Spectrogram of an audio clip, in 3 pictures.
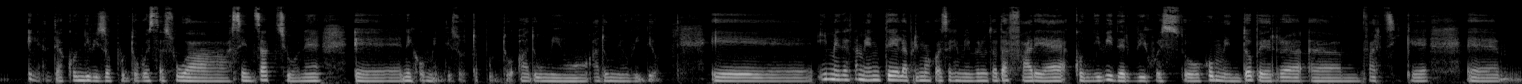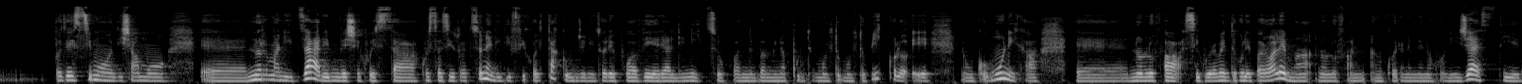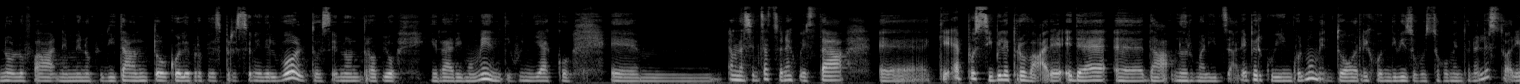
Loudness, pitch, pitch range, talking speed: -28 LUFS, 170 Hz, 160-185 Hz, 170 wpm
